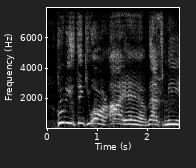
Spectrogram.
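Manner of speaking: put-on wild berserk outburst, very high, shrill, loud. Retelling a bowler winning on ESPN: imitating Pete Weber going berserk. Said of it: "he goes absolutely fucking berserk".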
